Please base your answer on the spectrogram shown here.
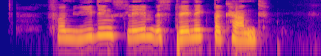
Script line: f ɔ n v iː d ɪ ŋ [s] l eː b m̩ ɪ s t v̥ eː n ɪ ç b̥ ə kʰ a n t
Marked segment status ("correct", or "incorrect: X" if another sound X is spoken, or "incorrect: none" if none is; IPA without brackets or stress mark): correct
